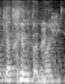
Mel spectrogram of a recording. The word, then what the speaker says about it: Catherine Potvin: Je prononce bien le nom? – Oui, oui, ouais, Catherine Podvin.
